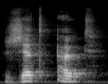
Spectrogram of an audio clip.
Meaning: inflection of uitzetten: 1. first/second/third-person singular present indicative 2. imperative
- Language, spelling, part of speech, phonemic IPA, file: Dutch, zet uit, verb, /ˌzɛt ˈœy̯t/, Nl-zet uit.ogg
